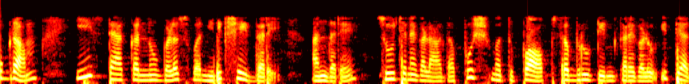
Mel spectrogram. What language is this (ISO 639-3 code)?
kan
